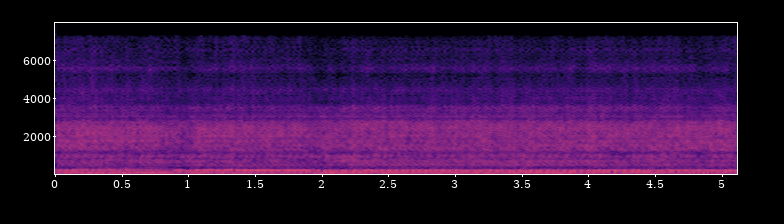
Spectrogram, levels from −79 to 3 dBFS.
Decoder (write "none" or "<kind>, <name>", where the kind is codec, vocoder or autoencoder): vocoder, Vocos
